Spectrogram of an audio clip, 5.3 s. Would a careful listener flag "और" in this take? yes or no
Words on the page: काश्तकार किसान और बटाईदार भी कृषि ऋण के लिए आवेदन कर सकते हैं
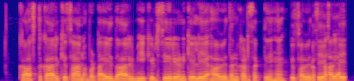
yes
